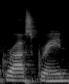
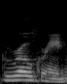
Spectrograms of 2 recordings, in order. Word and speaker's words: grosgrain: number one grosgrain ribbon I know it looks like grass grain but it's pronounced grosgrain ribbon this is grosgrain ribbon right here it's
